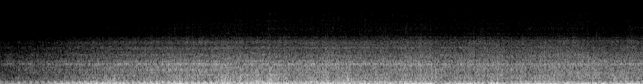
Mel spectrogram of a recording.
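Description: Motorcycle engine running while the bike rides along a road, growing louder over the first second and then holding steady.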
